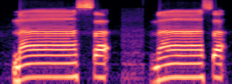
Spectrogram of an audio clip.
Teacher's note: Nasa ada Alif sebelumnya berharakat fathah disebut Mad thi'i atau mad asli panjangnya dua harakat terus di situ ada alifnya disebut Alif tarqik karena huruf sebelumnya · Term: mad tabi'i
